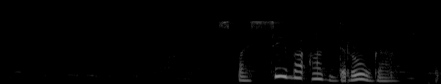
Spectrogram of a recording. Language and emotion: Russian, positive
